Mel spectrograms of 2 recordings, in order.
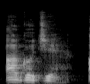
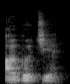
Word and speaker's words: Agodjie: A-G-O-D-J-I-E. How should one pronounce that? – So, to my memory, it should be in Fong. Agodjie. Agodjie. We're very tempted as Westerners to throw a stress in, but it should not have a stress. Agodjie.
